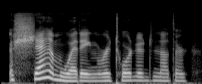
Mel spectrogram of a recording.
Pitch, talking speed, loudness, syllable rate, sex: 190 Hz, 150 wpm, -18 LUFS, 5.8 syllables/s, female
